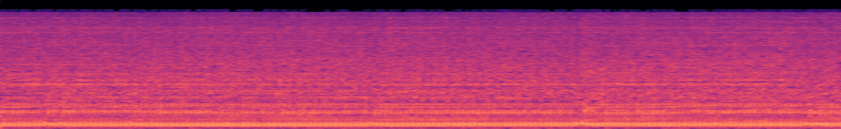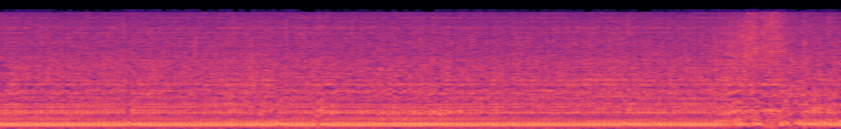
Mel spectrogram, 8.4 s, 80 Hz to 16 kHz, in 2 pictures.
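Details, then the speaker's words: Rebuilt Tillotson 212cc with governor delete, billet rod and flywheel, stock piston, header and PZ22 carb: revs hard, but the flat, strained tone won't climb further; the owner believes the PZ22 carb is too small. "I truly believe that that pz22 carb is just a little too small for what this engine is now currently putting out"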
